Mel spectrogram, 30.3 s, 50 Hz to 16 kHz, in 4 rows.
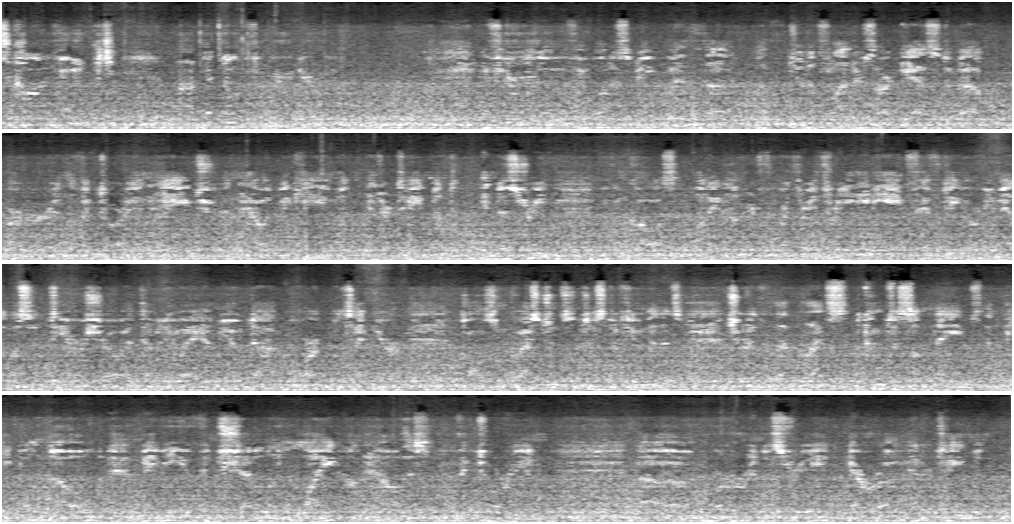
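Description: Steady tyre and road noise inside the cabin of a 2011 VW Tiguan SEL on 18-inch wheels with 50-series tyres, cruising at highway speed. A voice talks faintly underneath the noise.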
